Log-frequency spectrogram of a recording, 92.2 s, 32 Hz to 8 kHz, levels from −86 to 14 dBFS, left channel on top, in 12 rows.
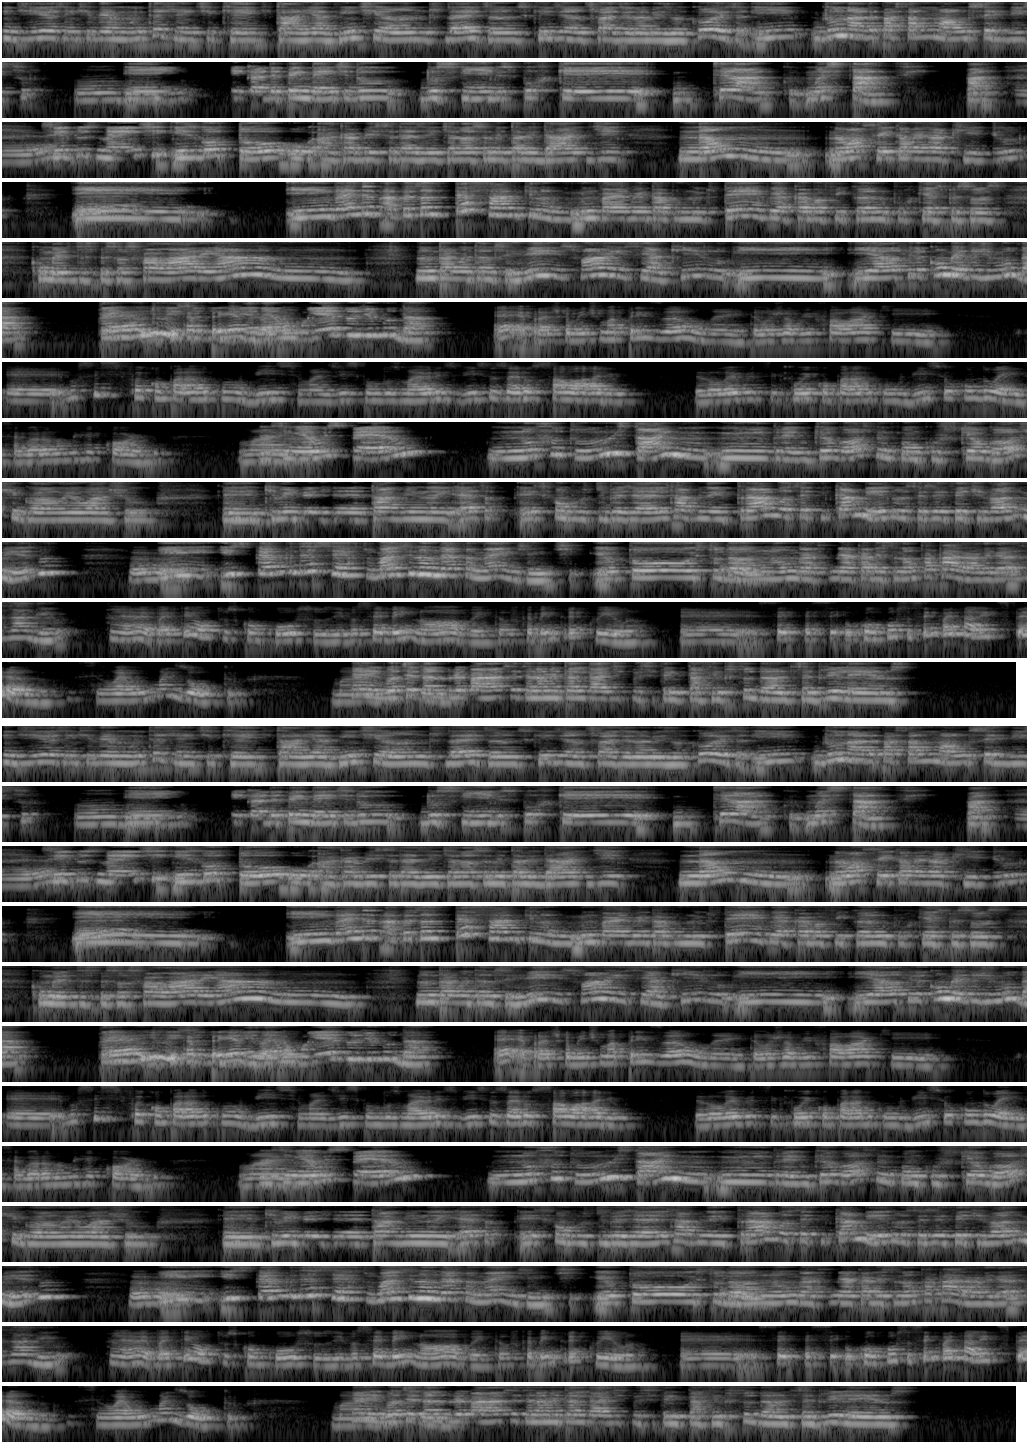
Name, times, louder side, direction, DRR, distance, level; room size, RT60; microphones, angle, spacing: voice 1, 0.0-7.9 8.6-8.9 9.5-14.6 14.9-23.0 23.6-24.6 25.2-38.6 39.2-41.7 52.1-52.2 55.7-57.0 57.5-69.7 70.4-77.3 87.2-91.3, left 2 dB, 40° left, 3 dB, 5.4 m, -29 dB
voice 2, 8.2-9.1 15.3-15.8 23.6-24.1 39.2-40.8 42.1-45.4 46.1-50.8 51.3-55.0 55.6-56.1 63.2-63.6 70.1-70.6 74.6-74.9 77.7-81.7 82.0-84.9 85.3-86.3 87.0-87.9, equal, 15° right, 4 dB, 2.8 m, -33 dB
18.5 x 13.0 x 2.3 m, 0.30 s
head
